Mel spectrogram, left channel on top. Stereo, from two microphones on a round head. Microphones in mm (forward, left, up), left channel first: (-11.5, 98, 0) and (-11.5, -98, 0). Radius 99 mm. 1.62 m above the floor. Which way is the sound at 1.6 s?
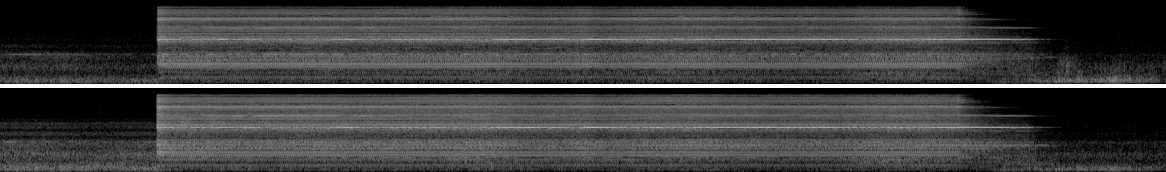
50° right (ahead or behind).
